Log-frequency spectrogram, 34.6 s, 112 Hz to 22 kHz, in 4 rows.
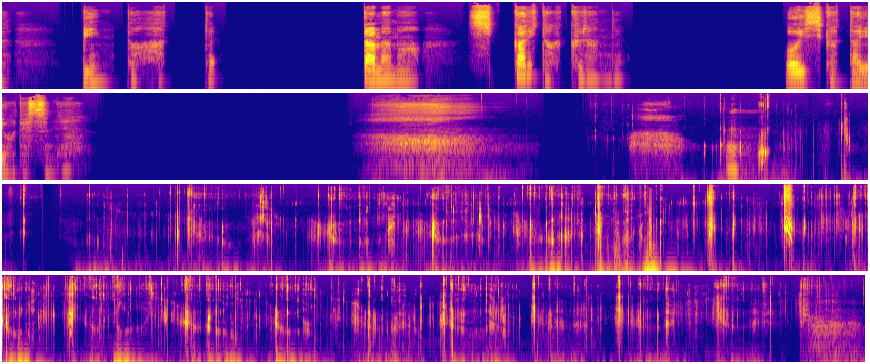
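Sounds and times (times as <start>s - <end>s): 
speech: 0.8s - 2.2s, 3.6s - 6.3s, 7.8s - 9.4s, 15.9s - 16.2s
wet chewing with crunchy and squishy bites: 14.6s - 34.6s.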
